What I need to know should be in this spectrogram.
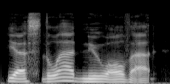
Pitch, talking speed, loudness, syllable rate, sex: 125 Hz, 210 wpm, -14 LUFS, 4.1 syllables/s, male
